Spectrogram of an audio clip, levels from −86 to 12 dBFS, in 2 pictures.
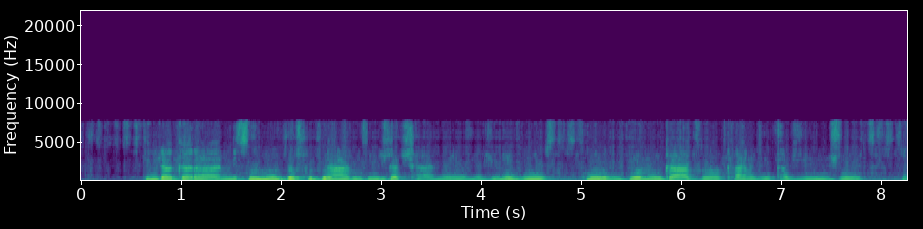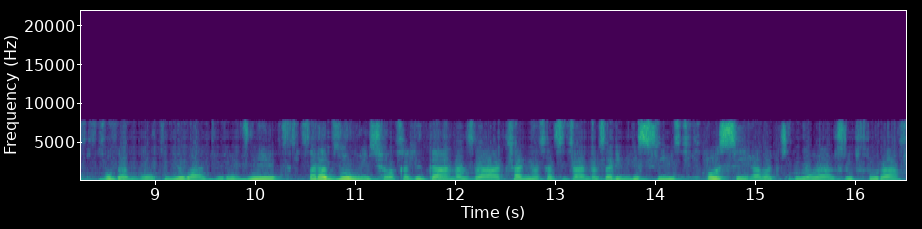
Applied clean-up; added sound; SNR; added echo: neural separator model SepFormer DNS4.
